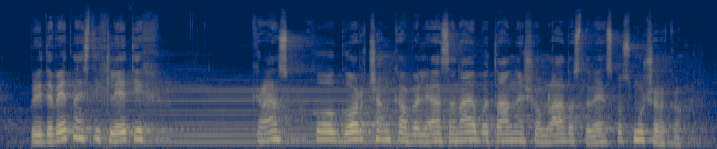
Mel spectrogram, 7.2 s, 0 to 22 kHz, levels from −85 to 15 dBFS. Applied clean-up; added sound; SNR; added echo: none; Bowed string instrument; 17 dB; none.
